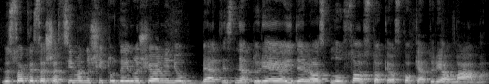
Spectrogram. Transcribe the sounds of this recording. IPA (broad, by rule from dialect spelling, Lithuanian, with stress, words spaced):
ʋʲɪˈsoːkʲɛs ˈɐʃ ɐtʲˈsʲiːmʲɛnʊ ˈʃʲɪtuː ˈdɐɪnuː ɪʃ ˈjoːnʲɪnʲuː ˈbʲɛt ˈjɪs nʲɛtʊˈrʲeːjɛ ɪdʲɛɐˈlʲoːs klˠɐʊˈsoːs toːˈkʲoːs ˈkoːkʲɛ tʊˈrʲeːjoː ˈmɑːmɐ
